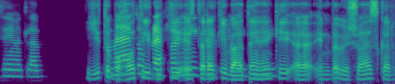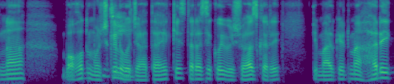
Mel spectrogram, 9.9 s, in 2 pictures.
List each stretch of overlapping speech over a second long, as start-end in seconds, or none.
1.3-3.5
